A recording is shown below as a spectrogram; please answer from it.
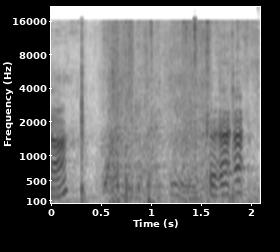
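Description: Men talking, with one sharp click about a third of a second in.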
